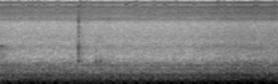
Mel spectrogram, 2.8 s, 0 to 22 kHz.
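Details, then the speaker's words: 2008 Toyota Sienna 3.5L 2GR-FE V6 at idle with dash lights on: deep uneven rumble with lumpy, stumbling pulse and excessive vibration; misfire from failed ignition coil B (code P0352, cylinder 2). "This engine is running rough. It is vibrating excessively."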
